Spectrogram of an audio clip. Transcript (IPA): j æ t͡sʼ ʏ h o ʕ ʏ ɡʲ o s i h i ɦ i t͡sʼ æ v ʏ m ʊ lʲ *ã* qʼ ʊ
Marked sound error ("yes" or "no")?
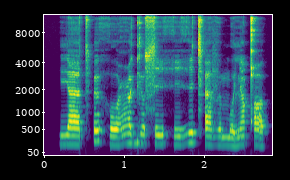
no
